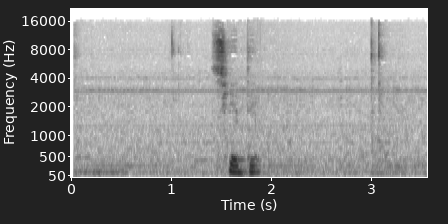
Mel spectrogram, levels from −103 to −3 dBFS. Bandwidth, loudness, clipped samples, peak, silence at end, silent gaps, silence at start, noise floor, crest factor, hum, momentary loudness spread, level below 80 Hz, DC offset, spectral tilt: 16.5 kHz; -27 LUFS; under 0.1%; -6 dBFS; 0.3 s; none; 0.05 s; -52 dBFS; 26 dB; none; 27 LU; -64 dBFS; under 0.1%; -4 dB/octave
